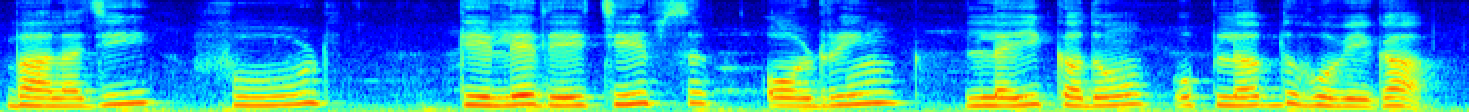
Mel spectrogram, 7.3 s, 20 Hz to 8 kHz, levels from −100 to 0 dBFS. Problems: background sounds at intervals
